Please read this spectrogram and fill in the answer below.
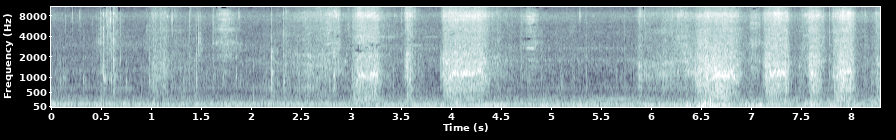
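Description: Wltoys 12428 RC crawler driven over rough dirt: irregular bursts of scraping and crunching with some mechanical rattle, loudest about three and four seconds in and again in a cluster near the end.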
